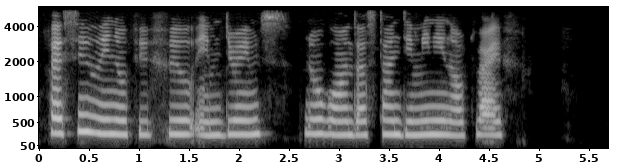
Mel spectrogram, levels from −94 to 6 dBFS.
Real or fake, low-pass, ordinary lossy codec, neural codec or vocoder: real; 5.4 kHz; none; none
